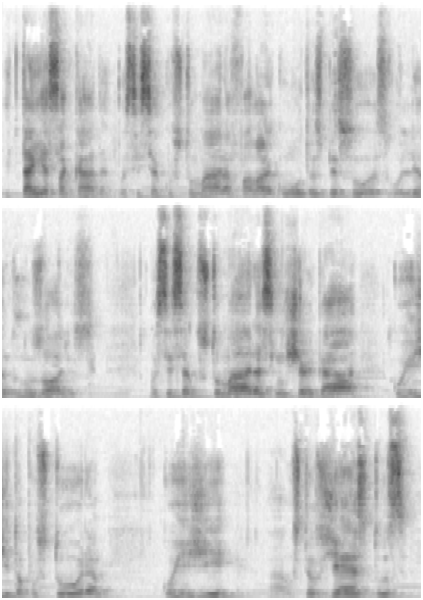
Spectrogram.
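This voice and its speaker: A man's voice: mid-range voice, unhurried, darkish tone, roomy sound. A man hosting a podcast, teaching public speaking in a didactic way and acting out his students' complaints. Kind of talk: instructive podcast talk. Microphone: studio microphone.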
